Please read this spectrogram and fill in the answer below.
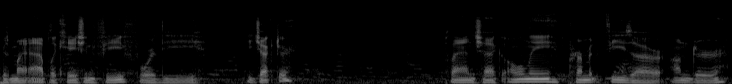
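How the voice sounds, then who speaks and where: Speaking with long, frequent pauses, a man uses a very deep, low pitch and ordinary pitch variation. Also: fairly slow pace. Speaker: content creator / homeowner doing DIY permit. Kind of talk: vlog narration. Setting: city government building.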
